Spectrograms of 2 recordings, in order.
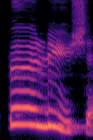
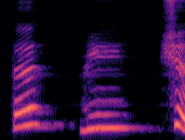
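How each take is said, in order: First: Said in the usual way. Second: "Peluche" in three slow, separate syllables; split into syllables. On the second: Shown as a demonstration. Teacher showing children the syllable order, "Peluche" broken into separate syllables. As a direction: sound out "Peluche" as pe, lu, che with gaps. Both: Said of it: "on commence par quelle syllabe".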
